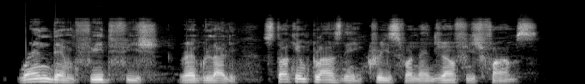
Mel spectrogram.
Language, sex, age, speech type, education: Nigerian Pidgin, male, 15-29, spontaneous, tertiary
